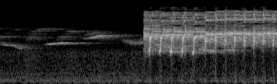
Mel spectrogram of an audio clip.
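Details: Lovebird ngekek, the long trill used to train lazy or stalled lovebirds: a few thin, rising whistles, then an abrupt, loud, rapid chattering trill that runs on to the end.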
